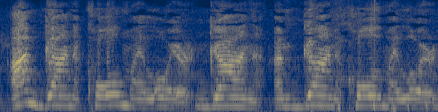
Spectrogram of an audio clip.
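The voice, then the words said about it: Put-on American English accent. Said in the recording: “I like when she gets the right inflection of the I'm an American ... her accent is perfect”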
